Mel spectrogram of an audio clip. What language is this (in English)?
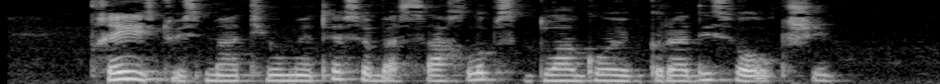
Georgian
